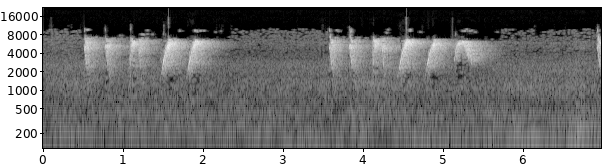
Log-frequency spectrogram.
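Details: Javan bush lark, a favourite of songbird keepers whose wild numbers are said to be vanishing, in full-repertoire song: bursts of four or five rapid high notes, each dropping in pitch, separated by brief pauses, with low rumbling background noise.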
